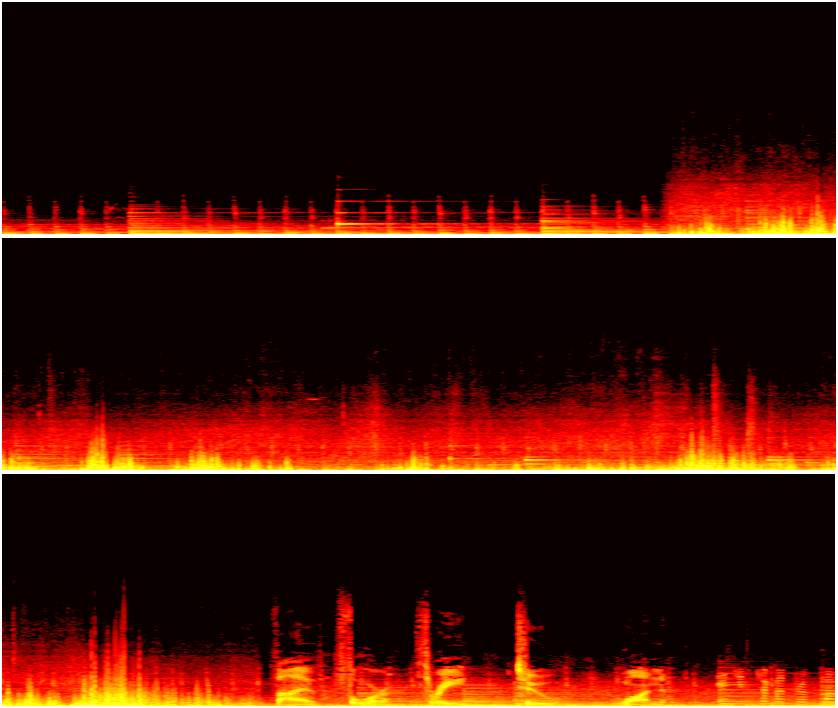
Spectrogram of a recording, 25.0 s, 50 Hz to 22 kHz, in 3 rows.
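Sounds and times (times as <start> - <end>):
background music: 0.0 - 25.0
wind buffeting microphone: 6.6 - 20.1.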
